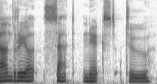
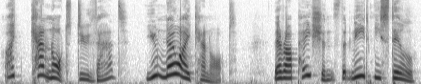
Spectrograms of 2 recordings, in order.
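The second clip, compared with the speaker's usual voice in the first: put-on higher girl's voice, firm and insistent; determined young healer; 14 semitones higher, 4 dB louder than usual. Healer refuses to leave her patients, higher and stubborn. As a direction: refuse him, holding your ground.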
